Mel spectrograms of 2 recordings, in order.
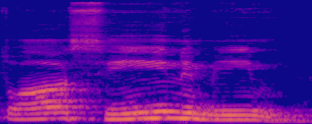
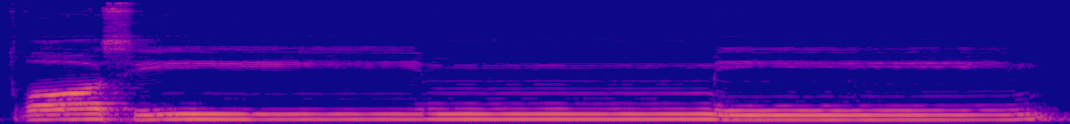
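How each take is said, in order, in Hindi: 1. 'seen' का 'n' 'meem' से पहले अलग से बोला जाता है। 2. 'Seen' 'meem' में मिल जाता है, इसमें 'n' की आवाज़ नहीं होती। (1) "सीन को अलहदा पढ़ते हैं, मीम के साथ मिलाते नहीं हैं।" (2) "इसको मिला के पढ़ना है"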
